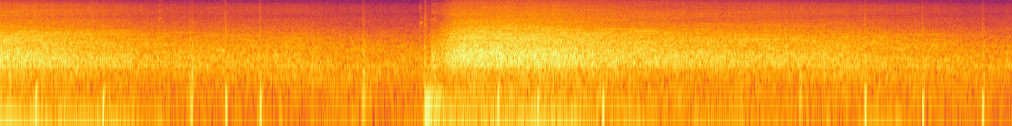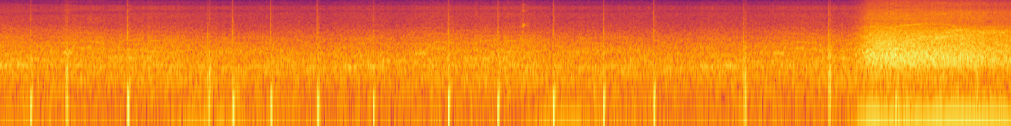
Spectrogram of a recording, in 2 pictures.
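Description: A crowd cheers loudly, swelling and fading.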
